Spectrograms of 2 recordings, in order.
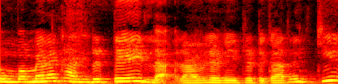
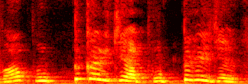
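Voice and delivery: mock-scold her to come eat puttu; husband scolding; 6 semitones higher, 3 dB louder than usual. Husband urging sick wife to eat, mock scolding. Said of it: "ഏട്ടൻ ചീത്ത".

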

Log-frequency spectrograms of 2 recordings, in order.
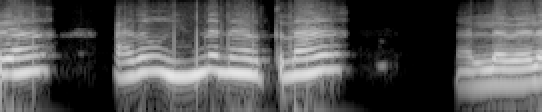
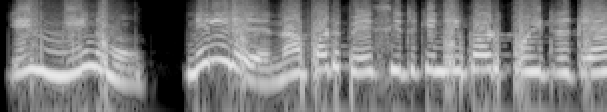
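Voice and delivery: loud, higher shouts to stop her; calling her back; 7 semitones higher, 3 dB louder than usual. Acted. Man yelling at Meenu to stop walking away, loud calling out. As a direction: yell after her as she walks off.

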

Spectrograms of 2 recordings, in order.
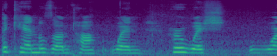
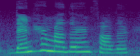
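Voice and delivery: ordinary delivery

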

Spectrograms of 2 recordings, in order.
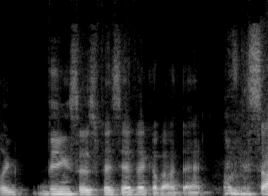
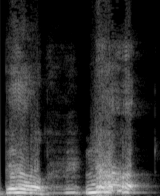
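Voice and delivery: high cry of protest; acted yell; 9 semitones higher, 4 dB louder than usual. Henry sees the axe swung, acted yell. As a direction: yell it out in alarm. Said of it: "Henry yelled".

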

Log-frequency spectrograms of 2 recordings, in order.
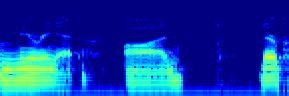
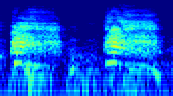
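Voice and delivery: very high, short acted screams; two loud high-pitched mock shrieks; freak-out screams; 4 dB louder than usual. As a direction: reenact freaking out in bursts. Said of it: "freaking out".

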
